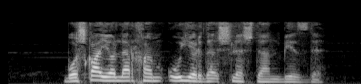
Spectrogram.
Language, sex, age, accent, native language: Uzbek, male, 18-24, Toshkent shahri, Uzbek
